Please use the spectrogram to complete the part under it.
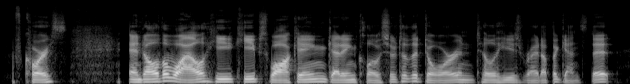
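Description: Male podcast co-host, low resonant voice, dry close mic, relaxed storyteller. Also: clear, resonant tone, no echo. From Canada. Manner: laughing, swearing storyteller, slows down for suspense. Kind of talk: casual storytelling chat.

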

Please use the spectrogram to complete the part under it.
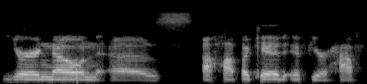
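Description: A young man from Hawaii, a photographer guest, speaking in a relaxed, rambling way full of fillers. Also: fairly low pitch, takes it slowly, no room sound, lo-fi sound. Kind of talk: casual podcast interview.

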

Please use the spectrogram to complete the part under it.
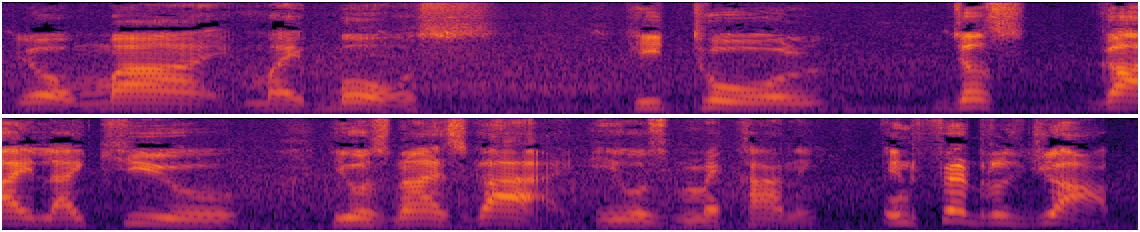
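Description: High-pitched man with a Tanzanian accent. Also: slow pace, fairly bright tone. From Tanzania, East Africa. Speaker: passer-by chatting on a livestream. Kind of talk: casual street chat. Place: outdoors on a city street beside a car. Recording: street noise, car ambience.

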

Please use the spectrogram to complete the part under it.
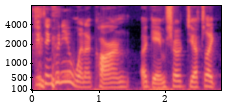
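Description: A young woman, a nursing student, guesting on a podcast in easy, casual chat. Her voice sits mid-pitch for a woman but moves up and down freely. She slips into quick impressions of what people might say. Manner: casual, lively, acts out quotes.

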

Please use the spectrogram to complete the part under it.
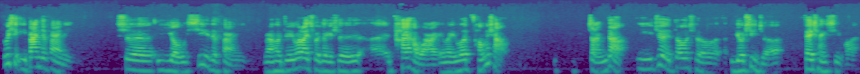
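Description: Foreign man speaking English-accented Mandarin, slightly husky. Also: mid-range voice, animated, fairly bright tone, muffled recording. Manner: halting, searching for words. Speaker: interview guest, game translator. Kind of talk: casual interview chat.

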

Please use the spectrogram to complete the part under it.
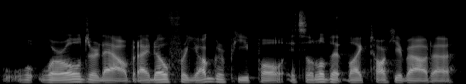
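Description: A middle-aged man hosting a podcast, talking in a measured, reflective way. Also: lowish voice, steady tone, dry recording, studio quality. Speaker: podcast host. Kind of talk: podcast interview.

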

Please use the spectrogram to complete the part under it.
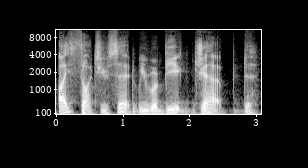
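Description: A man playing a slow, puzzled robed counselor. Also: fairly low pitch, lively intonation, slightly rough, dry recording, clean studio sound, exaggerated voice. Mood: confused.

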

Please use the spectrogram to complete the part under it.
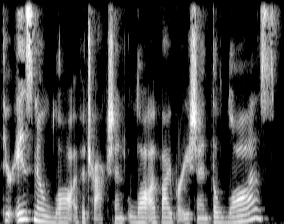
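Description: A woman's voice: fairly low pitch, lively intonation, unhurried, darkish tone. A woman hosting a podcast in a casual, conversational monologue, stressing her points emphatically. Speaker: podcast host.

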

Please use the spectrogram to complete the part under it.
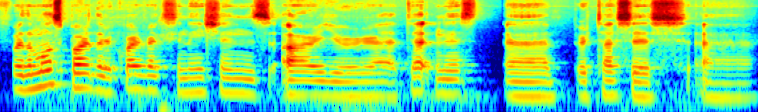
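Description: A young Egyptian man, appearing as a pediatrician guest in a conversational interview, talks at a normal speed. His pitch stays flat and level, and he hesitates a lot, restarting sentences with fillers.

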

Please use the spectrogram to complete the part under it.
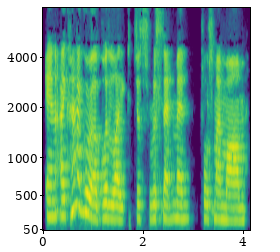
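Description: A young Guatemalan woman, a movement founder appearing as a podcast guest, candidly tells her life story with plenty of fillers. Her medium-pitched voice is slightly bright, with lively intonation at a normal speed.

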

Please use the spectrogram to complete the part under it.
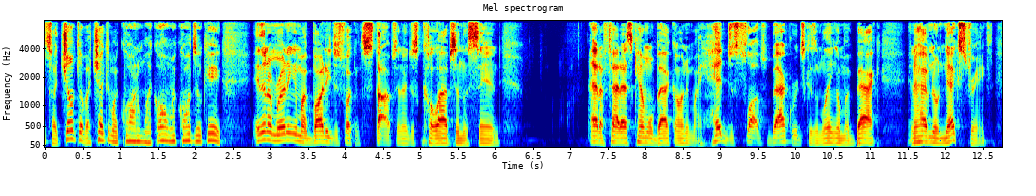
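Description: A man's voice: mid-range voice, a little mellow, no echo, studio quality. A man casually telling a story in a rambling, profane way, full of fillers and restarts.

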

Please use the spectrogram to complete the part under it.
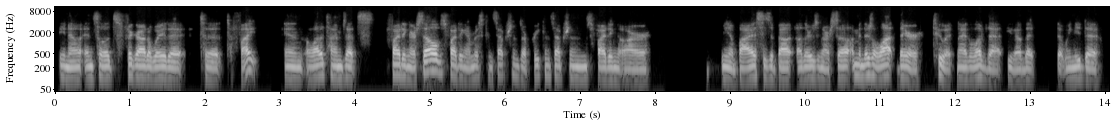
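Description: A man's voice: lowish voice, steady tone, brisk, darkish tone, no room sound, highs cut off. A man who works as a counselor, talking frankly and reflectively in a casual podcast chat.

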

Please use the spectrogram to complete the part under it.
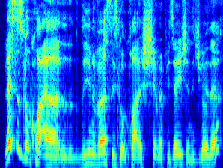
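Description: A man's voice: a little high, very animated, fast talker. A man bantering casually as an interviewer.

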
